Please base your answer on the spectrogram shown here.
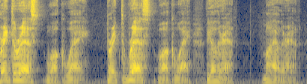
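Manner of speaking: swooping, professional wrestler style voice. Playing a self-defense instructor in a scene: talks like a professional wrestler. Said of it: "he talks like a professional wrestler".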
